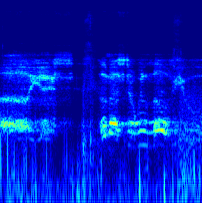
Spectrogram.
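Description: Gemmy animated reaper head prop talking through its small built-in speaker in an electronically altered, spooky voice, reciting one of its Halloween phrases.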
